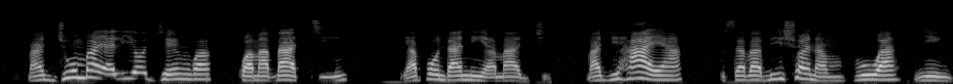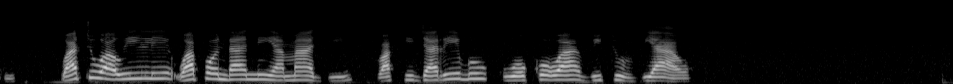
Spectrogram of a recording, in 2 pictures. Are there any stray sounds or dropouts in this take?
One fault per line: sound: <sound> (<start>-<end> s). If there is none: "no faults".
no faults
